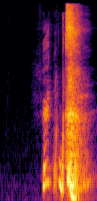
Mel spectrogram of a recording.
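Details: Female, single sudden explosive sneeze after a short in-breath; she had violent, quick-fire, big wet sneezing attacks all day.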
